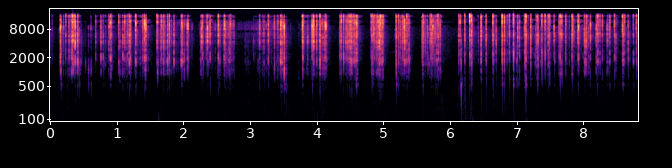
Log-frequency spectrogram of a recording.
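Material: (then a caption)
Plastic. Long acrylic nails tap and scratch the glass camera lenses and case edge of an iPhone in a clear plastic case decorated with resin gummy bears. Quick bursts of sharp, bright clicks and ticks come in rapid clusters separated by brief silences. Each click is dry and short with no ring.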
